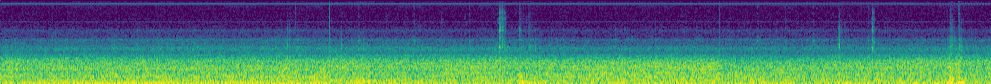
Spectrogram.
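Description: Car driving at highway speed, heard from inside the cabin: a steady hum of engine and tyre road noise. A short low thump comes near the end.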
